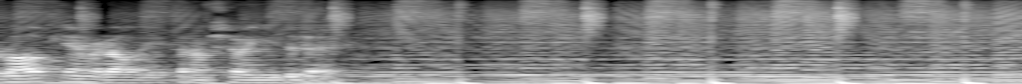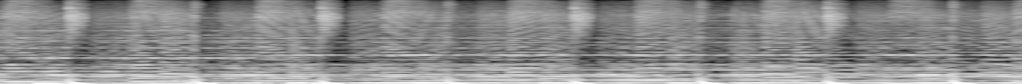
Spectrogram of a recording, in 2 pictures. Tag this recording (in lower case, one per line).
music
speech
